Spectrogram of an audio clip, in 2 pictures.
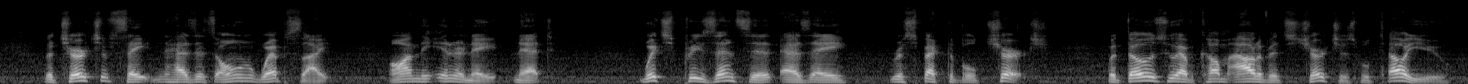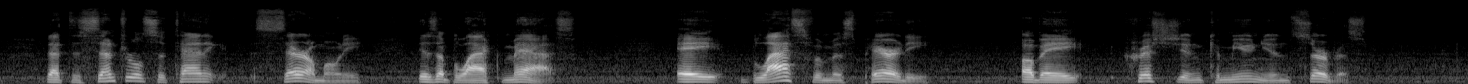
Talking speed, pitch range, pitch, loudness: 95 wpm, 95-135 Hz, 110 Hz, -23 LUFS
